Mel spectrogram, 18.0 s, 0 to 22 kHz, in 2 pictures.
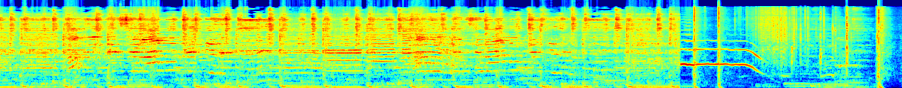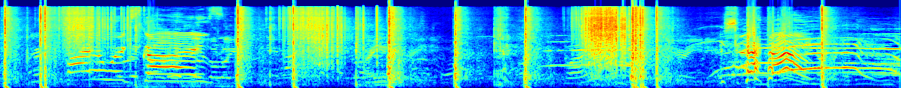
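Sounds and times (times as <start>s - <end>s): fireworks bursting: 6.2s - 16.0s, 17.1s - 17.5s.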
